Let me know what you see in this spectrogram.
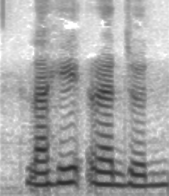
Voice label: Cebuano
